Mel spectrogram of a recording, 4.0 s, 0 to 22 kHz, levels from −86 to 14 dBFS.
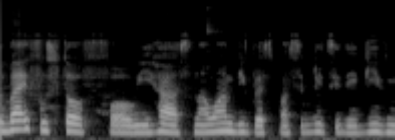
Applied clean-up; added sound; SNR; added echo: classical method log-MMSE.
